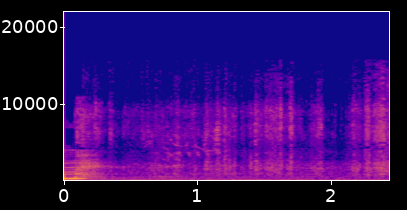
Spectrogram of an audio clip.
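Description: A held, hesitant 'um' from a person's voice trails off right at the start, followed by faint scattered ticks and light rustle at a low level.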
